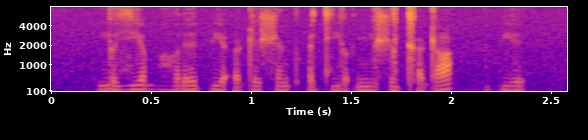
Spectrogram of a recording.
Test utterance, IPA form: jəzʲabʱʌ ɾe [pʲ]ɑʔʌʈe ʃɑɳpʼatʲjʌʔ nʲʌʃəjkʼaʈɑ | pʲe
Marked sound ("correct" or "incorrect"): correct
